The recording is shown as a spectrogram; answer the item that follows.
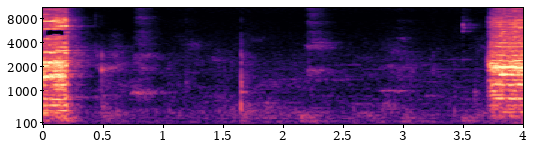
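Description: Music cuts off just after the start, leaving near silence broken by two faint clicks, about half a second and a second and a half in. The music returns shortly before the end.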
